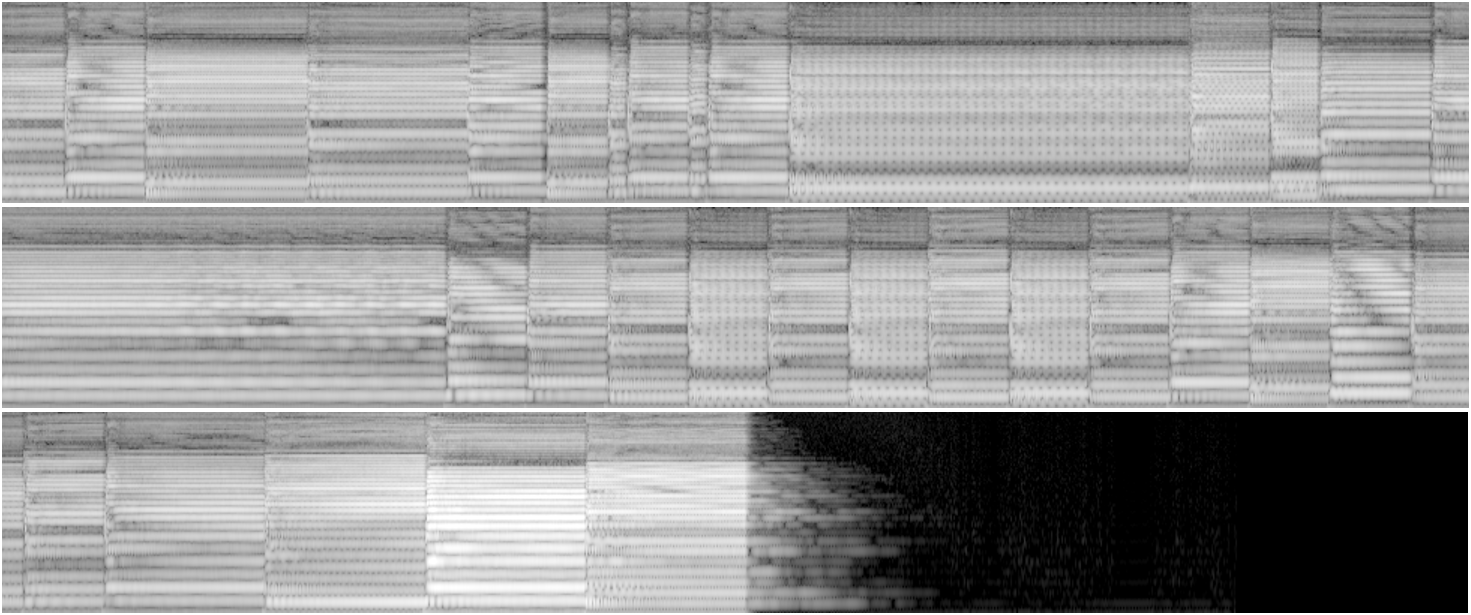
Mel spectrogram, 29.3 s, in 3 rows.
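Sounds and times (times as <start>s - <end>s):
clarinet and saxophone duet: 0.0s - 24.9s.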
